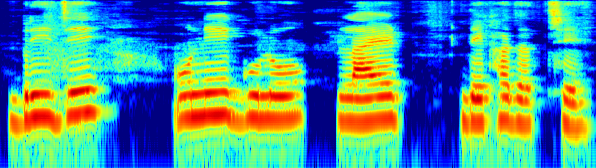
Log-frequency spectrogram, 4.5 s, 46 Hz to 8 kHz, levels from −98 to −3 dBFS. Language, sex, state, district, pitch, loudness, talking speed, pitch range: Bengali, female, West Bengal, Alipurduar, 210 Hz, -15 LUFS, 65 wpm, 195-220 Hz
